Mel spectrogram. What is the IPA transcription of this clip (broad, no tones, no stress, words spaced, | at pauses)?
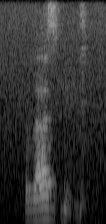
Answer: ðazɓɪɡ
